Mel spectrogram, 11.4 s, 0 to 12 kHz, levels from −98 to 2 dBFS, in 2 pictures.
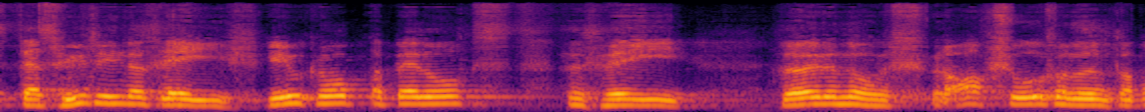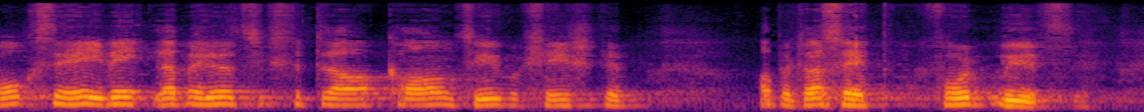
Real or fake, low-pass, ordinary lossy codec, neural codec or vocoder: fake; 10.8 kHz; AAC, 32 kbps; codec, 24 kHz, 0.9 kbps, WavTokenizer, medium music audio release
